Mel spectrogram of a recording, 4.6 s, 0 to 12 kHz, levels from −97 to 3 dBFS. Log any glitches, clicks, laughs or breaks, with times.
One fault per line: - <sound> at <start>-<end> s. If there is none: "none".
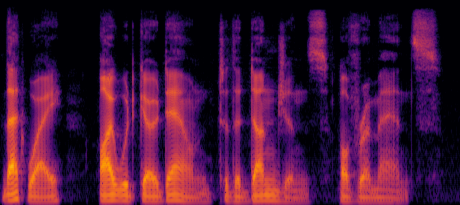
none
